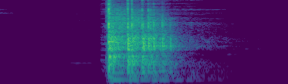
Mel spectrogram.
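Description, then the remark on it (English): Dice clatter briefly across a hard surface, a single bright rattling burst that fades within half a second, with no voices. “Should I roll for you?”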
